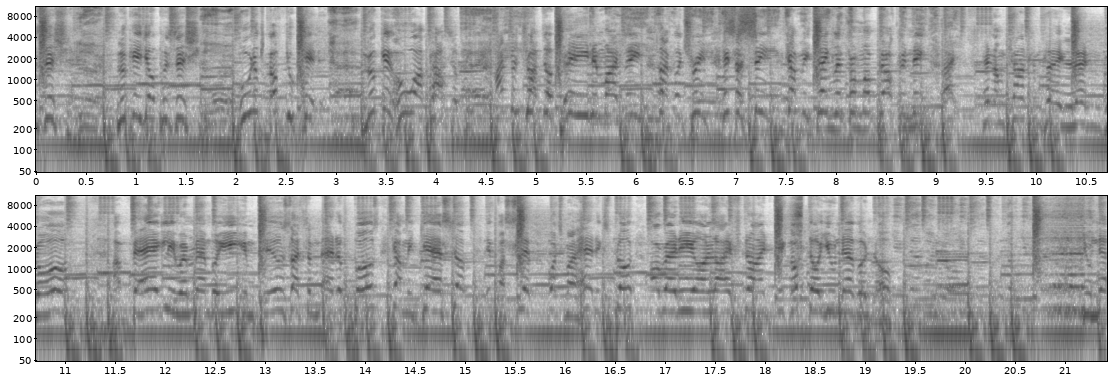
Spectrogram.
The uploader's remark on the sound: Perform at Healer during the New Hands Music Festival. Perform at Healer during the New Hands Music Festival.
